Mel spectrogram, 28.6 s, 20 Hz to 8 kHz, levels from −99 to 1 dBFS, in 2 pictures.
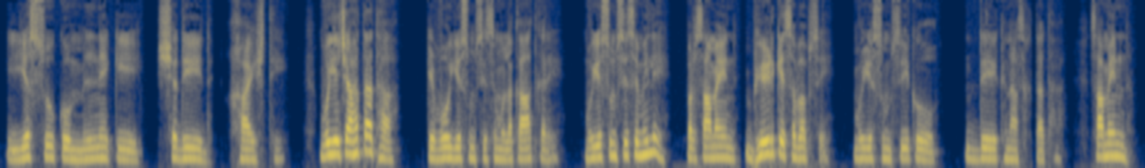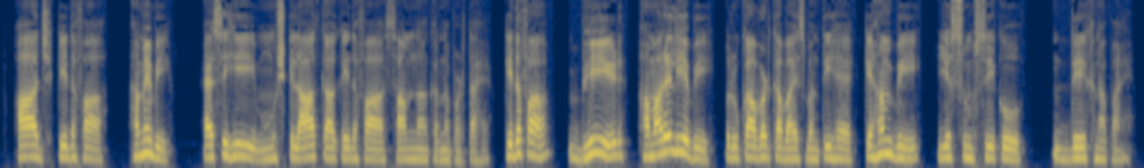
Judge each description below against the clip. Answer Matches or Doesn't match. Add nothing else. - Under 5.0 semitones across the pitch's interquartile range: Matches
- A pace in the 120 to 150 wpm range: Matches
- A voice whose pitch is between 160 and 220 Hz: Doesn't match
